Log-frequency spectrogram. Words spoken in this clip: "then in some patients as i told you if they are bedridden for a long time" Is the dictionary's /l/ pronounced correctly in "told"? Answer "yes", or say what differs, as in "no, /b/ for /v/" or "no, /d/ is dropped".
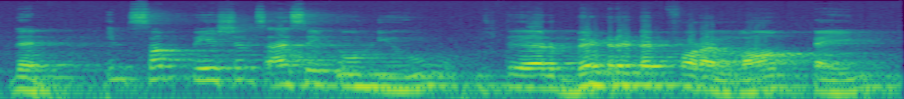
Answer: yes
